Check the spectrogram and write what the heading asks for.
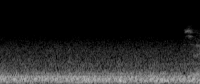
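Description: Steady road and tyre rumble heard inside the cabin of a Tesla electric car driving at road speed.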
